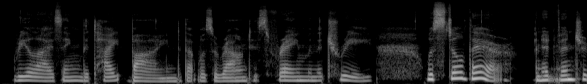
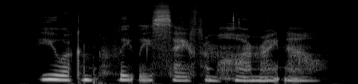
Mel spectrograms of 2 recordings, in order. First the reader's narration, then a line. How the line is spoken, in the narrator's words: she said in a hushed, sultry tone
